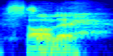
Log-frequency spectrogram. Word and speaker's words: Saleh: Say it with me. Saleh. – It's all about all right. The exhale.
